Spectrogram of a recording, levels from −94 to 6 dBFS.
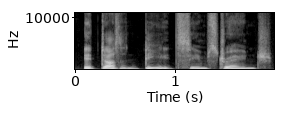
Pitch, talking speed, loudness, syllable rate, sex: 175 Hz, 150 wpm, -18 LUFS, 3.9 syllables/s, female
